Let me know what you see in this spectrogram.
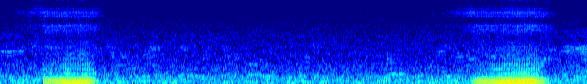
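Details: Boxer dog snoring like a human: two low, vibrating snores about five seconds apart, with quiet breathing between them, during sleep.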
